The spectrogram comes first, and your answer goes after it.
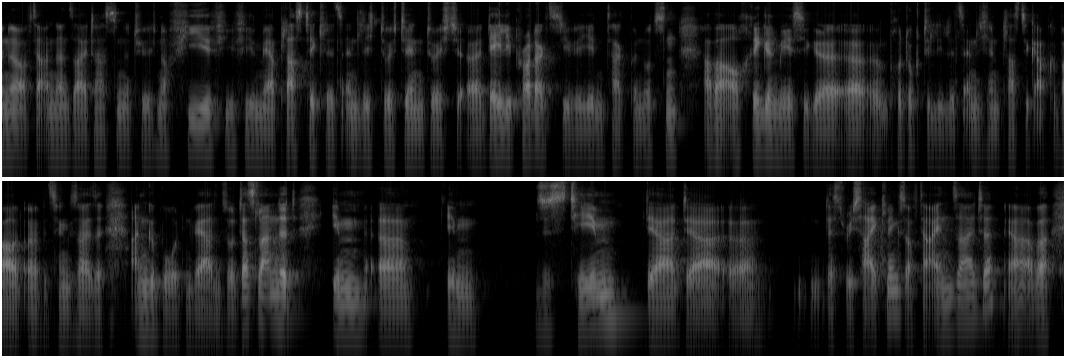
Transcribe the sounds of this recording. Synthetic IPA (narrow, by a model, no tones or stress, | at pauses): nəaʊfd̥eːɐʔa̰ndəʁənzaɪtəhastd̥uːnatʰyːɐlɪçnɔχfiːlfiːlfiːlmeːɐpʰl̥astɪklɛt͡stʔɛ̰ntʰlɪçd̥ʊɐçd̥eːndʊɐçɛ̰ːdɛɪlipʁ̥ɔdʊkt͡sd̥iːviːɐjeːdn̩tʰaːk̚b̥ənʊt͡sn̩ʔa̰ːbɐʔa̰ʊxʁ̥eːɡl̩mɛːsɪɡəʔɛ̰ːpʁ̥odʊktʰədiːlɛt͡stʔɛ̰ntlɪçanpʰl̥astɪkʔa̰p̚ɡ̥əba̰ʊtʔo̰ːdɐbət͡siːʊŋsv̥aɪzəʔa̰nɡəboːtn̩vḛːɐdn̩zoːd̥aslandətʔɪmʔɛː | ʔɪm | zʏstʰeːmd̥eːɐdḛːɐʔɛ̰ː | d̥ɛsʁisa̰ɪklɪŋsa̰ʊfd̥eːɐʔa̰ɪnənzaɪtʰəja̰ːʔa̰ːbɐ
